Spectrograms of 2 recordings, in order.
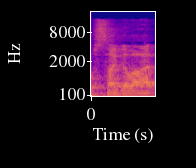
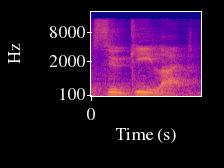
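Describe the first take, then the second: First: It begins with 'sugar', like 'sugar light'. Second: It begins with 'soo-gi', not 'sugar'. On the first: The speaker calls it wrong. "not sugarlight" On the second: The speaker calls it right. "I would want it pronounced properly as well. So Sugilite"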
